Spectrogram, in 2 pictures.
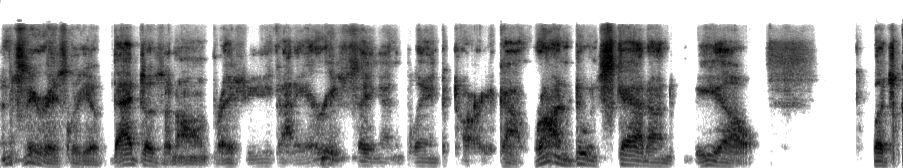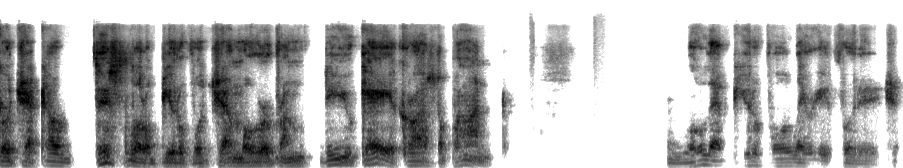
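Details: Laryngectomee man speaking with an electrolarynx held to his neck, his only form of communication; electrolarynx speech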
